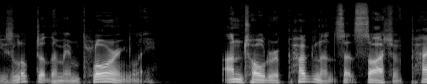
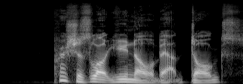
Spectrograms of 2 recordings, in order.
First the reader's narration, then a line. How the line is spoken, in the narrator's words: her brother sneered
